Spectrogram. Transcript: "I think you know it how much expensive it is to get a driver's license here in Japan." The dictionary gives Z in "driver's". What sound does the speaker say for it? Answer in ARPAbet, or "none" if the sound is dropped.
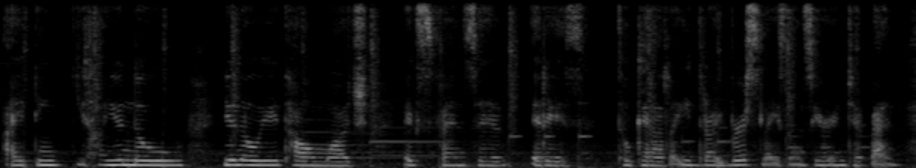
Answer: S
